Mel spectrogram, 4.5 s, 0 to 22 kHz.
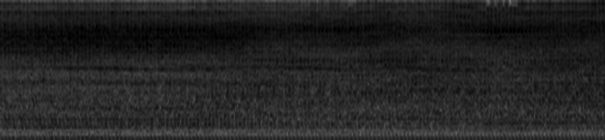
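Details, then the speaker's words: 2020 VW Passat B8 2.0 TDI 110 kW diesel, fully warmed up, inspection for registration; steady even diesel clatter with smooth low rumble, no knocks or misses, flywheel quiet, clean engine running. Normal idle. "куниці без шумку не пожерли з щурами все нормальнона робота мотора чиста маховик нормальний не чути теж"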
